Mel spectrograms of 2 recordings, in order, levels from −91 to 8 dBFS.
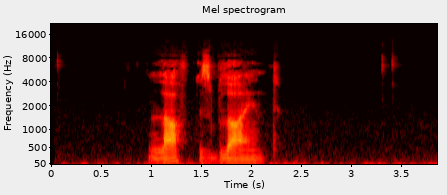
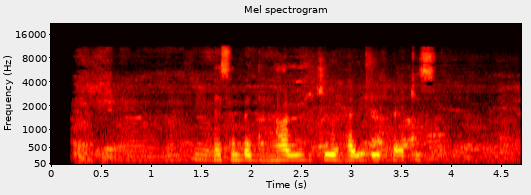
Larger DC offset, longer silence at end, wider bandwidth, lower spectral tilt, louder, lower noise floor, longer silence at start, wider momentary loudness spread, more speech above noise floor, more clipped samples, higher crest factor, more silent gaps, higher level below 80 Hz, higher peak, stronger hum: neither; about the same, 0 s vs 0 s; first, 15.5 kHz vs 11.5 kHz; second, -2.5 dB/octave vs -4.5 dB/octave; second, -34 LUFS vs -27 LUFS; first, -67 dBFS vs -47 dBFS; first, 0.95 s vs 0.2 s; second, 19 LU vs 22 LU; first, 32 dB vs 21 dB; neither; first, 26 dB vs 20 dB; neither; about the same, -66 dBFS vs -70 dBFS; second, -14 dBFS vs -10 dBFS; neither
